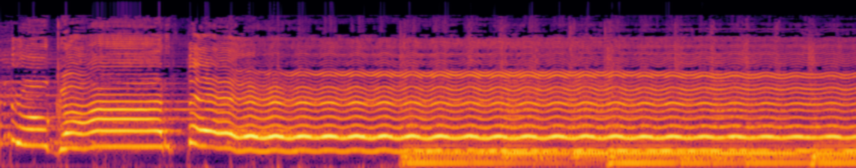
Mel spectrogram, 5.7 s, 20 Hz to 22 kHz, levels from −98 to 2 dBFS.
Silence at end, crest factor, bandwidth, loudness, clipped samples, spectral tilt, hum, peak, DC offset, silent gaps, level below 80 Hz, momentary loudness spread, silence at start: 0 s; 8 dB; 14.5 kHz; -8 LUFS; 0.2%; -4 dB/octave; none; 0 dBFS; 0.1%; none; -48 dBFS; 4 LU; 0 s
